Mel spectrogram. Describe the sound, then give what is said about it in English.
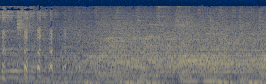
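A crowd in a tent cheers and shouts in approval of a woman's dancing, in a steady, dense roar, with excited voices and a few higher yells rising over the din throughout. “The crowd approves of her dance moves.”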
